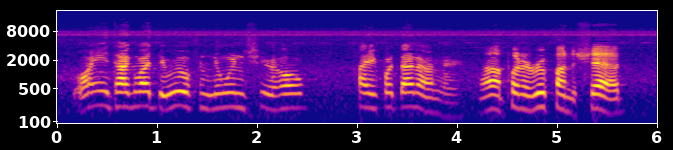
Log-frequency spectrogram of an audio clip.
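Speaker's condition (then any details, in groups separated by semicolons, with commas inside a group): Cerebral palsy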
